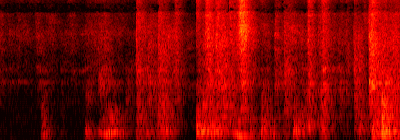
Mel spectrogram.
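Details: Cavalier King Charles Spaniels at a breeder's home in a small village in the Sierra de Madrid, Spain, named Chelsea and Cloe; soft, short whimpering bursts begin after a near-silent start and grow louder.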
